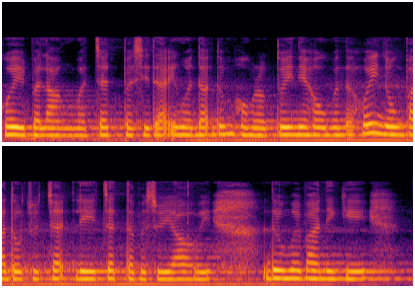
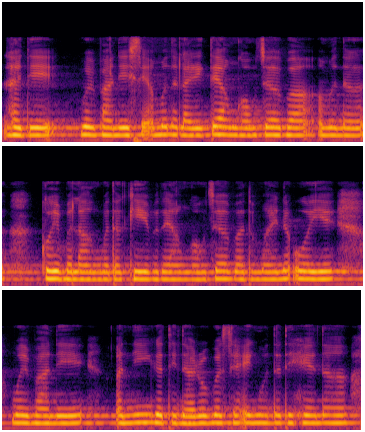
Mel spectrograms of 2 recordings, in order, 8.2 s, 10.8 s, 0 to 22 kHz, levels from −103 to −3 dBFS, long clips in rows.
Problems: none marked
